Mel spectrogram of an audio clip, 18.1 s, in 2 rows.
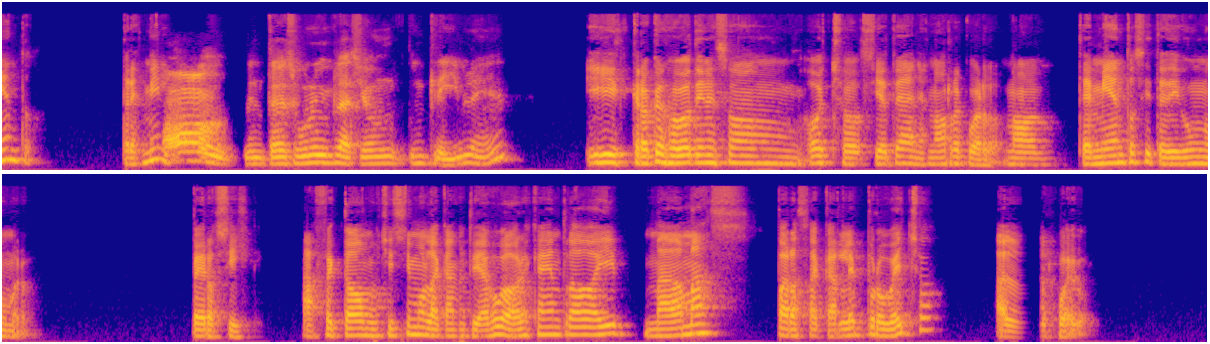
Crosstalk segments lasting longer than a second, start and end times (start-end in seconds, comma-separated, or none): none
